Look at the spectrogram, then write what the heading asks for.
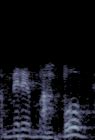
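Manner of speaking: soft, tender words to the beloved; soft and loving, as if to a dear friend; loving tenderness. Acted. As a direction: say it softly, full of love. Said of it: "اللہ نے اتنے پیار سے کہا".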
